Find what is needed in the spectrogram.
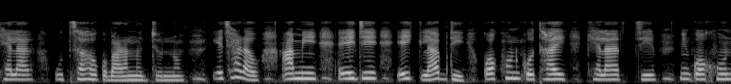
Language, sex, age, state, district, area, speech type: Bengali, female, 45-60, West Bengal, Jhargram, rural, spontaneous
